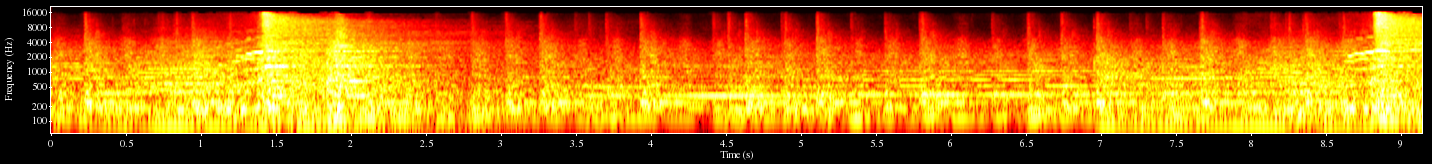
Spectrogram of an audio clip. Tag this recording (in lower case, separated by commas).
rimshot, drum, drum kit, bass drum, percussion, snare drum, drum roll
